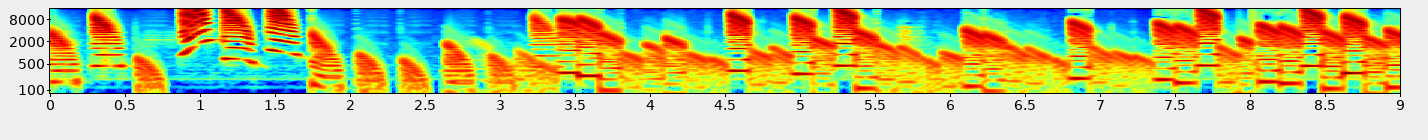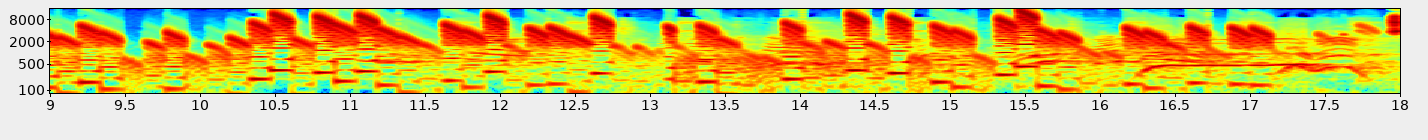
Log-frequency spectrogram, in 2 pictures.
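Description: Modular synthesizer voice run through a wave folder, its level driven by a CV envelope, playing a rhythmic run of short, bright, plucky notes that each dull quickly as the folding falls away. It starts as sparse blips and becomes a dense, fast sequence about three seconds in, with a short held tone near the end.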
